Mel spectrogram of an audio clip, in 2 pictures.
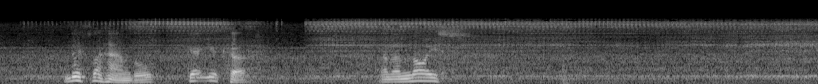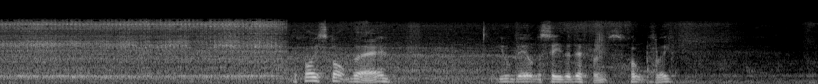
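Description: A wood lathe hums steadily.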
